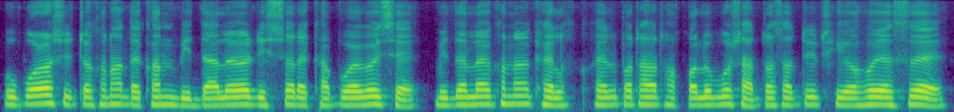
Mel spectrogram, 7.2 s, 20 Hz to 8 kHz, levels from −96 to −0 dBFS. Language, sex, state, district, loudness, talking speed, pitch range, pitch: Assamese, male, Assam, Hailakandi, -15 LUFS, 140 wpm, 145-160 Hz, 155 Hz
